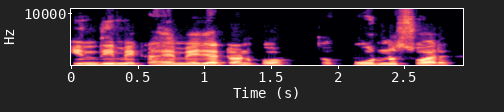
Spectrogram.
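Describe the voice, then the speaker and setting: A man's voice: fairly high pitch, fairly even intonation, unhurried, darkish tone, dull audio. A male music teacher giving an exam-prep lesson, repeating key terms over and over in a drill style.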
